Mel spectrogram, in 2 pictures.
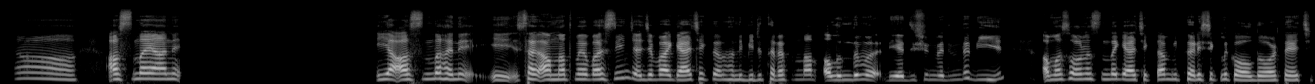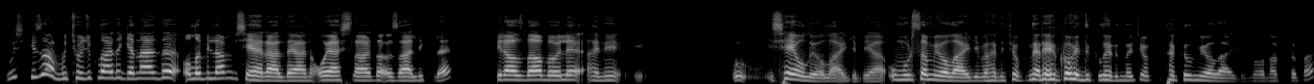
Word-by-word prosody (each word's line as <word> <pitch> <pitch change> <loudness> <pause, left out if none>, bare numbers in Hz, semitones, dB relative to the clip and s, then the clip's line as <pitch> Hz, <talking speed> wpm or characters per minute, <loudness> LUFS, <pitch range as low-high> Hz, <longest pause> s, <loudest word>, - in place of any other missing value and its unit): A. 260 -5 -5 0.3
Aslında 245 +2 +3
yani 250 -1 +4 1.9
Ya, 235 +1 +4
aslında 245 +4 +2
hani, 245 - -1 0.2
iii, 200 -2 -4
sen 240 +2 +4
anlatmaya 230 +1 +2
başlayınca 250 +5 0
acaba 225 +1 +3
gerçekten, 220 +2 +1
hani, 220 -1 -7
biri 220 0 -8
tarafından 220 -1 -3
alındı 205 +3 +1
mı 220 -2 -1
diye 195 -1 +2
düşünmedim 210 +1 -10
de 290 -6 -6
değil. 220 +3 -7 0.4
Ama 225 +2 0
sonrasında 245 -2 -2
gerçekten 225 0 +1
bir 235 - -9
karışıklık 230 0 -2
olduğu 195 -1 +2
ortaya 200 +1 +1
çıkmış. 235 - -12
Güzel, 410 +5 +2
bu 270 - -5
çocuklarda 295 +2 -1
genelde 280 +3 +3
olabilen 275 +2 0
bir - - -13
şey 240 -4 +1
herhâlde 180 -2 +3
yani 175 0 +2
o 195 - 0
yaşlarda 195 -1 +2
özellikle. 180 +2 -1 0.4
Biraz 215 -1 +4
daha, 215 0 +5
böyle, 210 +1 +1
hani 195 +1 -6
i 390 - -20 0.9
u 385 -2 -6 0.2
şey 260 -4 +4
oluyorlar 170 -6 -2
gibi 145 -1 -12
ya 140 - -5
umursamıyorlar 215 -6 +1
gibi 175 +2 -5
hani 180 0 -7
çok 200 -2 -6
nereye 230 +1 +4
koyduklarına 210 -6 +1
çok 195 0 -10
takılmıyorlar 185 -7 -4
gibi 145 +2 -25
o 155 0 -16
noktada. 165 - -14
220 Hz, 140 wpm, -27 LUFS, 195-245 Hz, 1.9 s, daha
